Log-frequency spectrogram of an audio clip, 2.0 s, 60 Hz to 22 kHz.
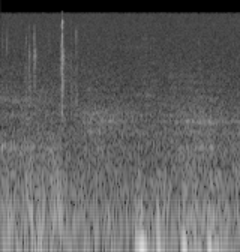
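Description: Hands pulling a pushrod length checker back out of an LS2 cylinder head: a light click about half a second in, then a few dull low thumps.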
